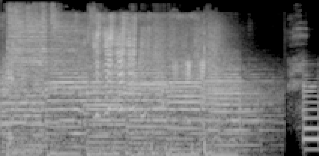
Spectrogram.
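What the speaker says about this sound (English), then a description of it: "There were some very beautiful goats in the pen." Goats in a pen in a cartoon bleat over and over in a loud, steady stream of wavering calls. The sound breaks off briefly and then one more bleat follows.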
